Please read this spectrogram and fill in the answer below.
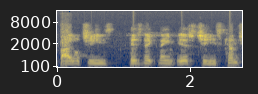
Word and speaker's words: Beitelcheese: But Coach Van Horn said Beitelcheese.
